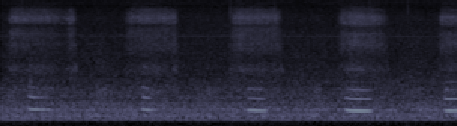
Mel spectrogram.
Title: Snoring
